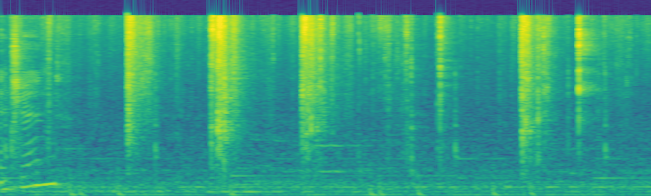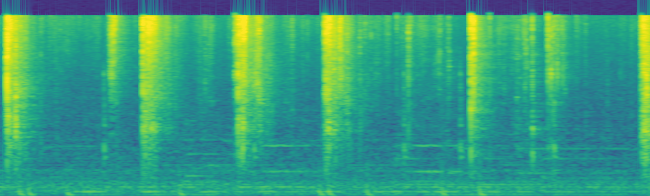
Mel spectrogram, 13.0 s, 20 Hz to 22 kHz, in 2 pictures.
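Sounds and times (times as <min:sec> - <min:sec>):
cards being shuffled by hand: 0:00.4 - 0:12.3.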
